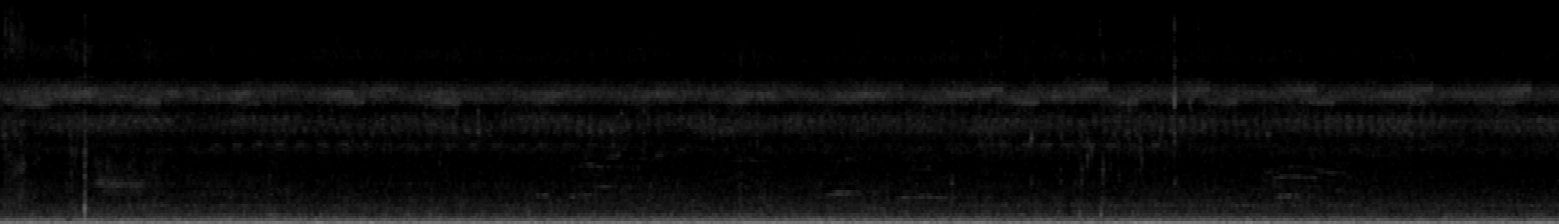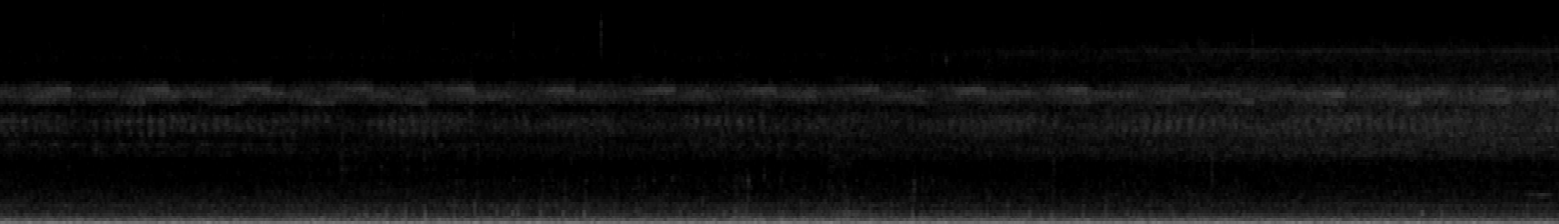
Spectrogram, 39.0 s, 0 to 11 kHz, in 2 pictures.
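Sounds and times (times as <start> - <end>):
insects chirring: 0.0 - 18.0, 18.9 - 38.9.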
